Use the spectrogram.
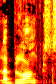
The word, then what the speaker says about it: LeBlanc: he says Porky Matt leblanc's surname is pronounced to rhyme with Blanc not with plank new plank yeah I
